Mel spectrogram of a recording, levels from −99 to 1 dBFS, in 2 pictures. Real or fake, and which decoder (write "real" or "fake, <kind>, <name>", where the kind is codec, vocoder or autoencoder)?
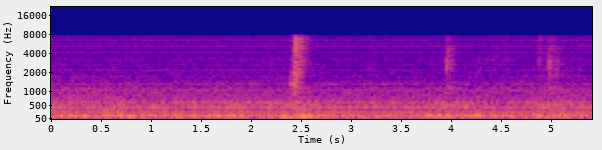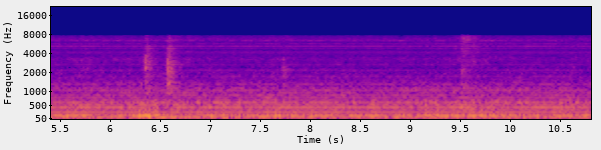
fake, vocoder, HiFi-GAN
